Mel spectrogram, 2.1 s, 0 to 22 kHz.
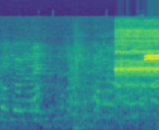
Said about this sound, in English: Horn sounds. 45 minutes in.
